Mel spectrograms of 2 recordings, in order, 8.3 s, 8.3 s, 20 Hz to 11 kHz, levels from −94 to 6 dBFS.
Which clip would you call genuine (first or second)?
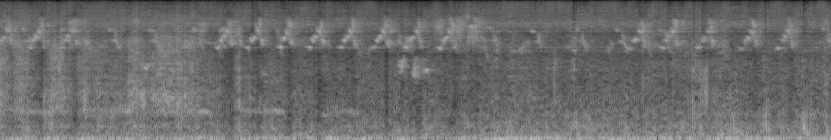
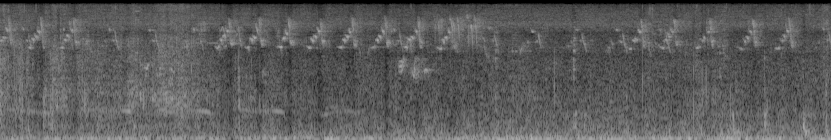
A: second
